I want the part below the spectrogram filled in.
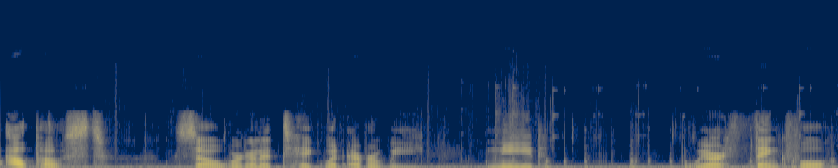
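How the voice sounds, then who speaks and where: A man narrating a roleplay game playthrough in a casual, halting way, stumbling over words, on a dull mic. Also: sits low, fairly bright tone, a little hiss or hum. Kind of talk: casual gameplay commentary mixed with in-character journal reading.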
